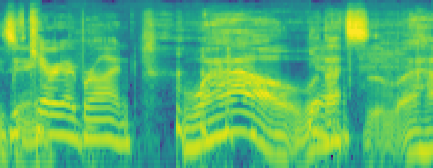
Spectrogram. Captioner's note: chuckles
